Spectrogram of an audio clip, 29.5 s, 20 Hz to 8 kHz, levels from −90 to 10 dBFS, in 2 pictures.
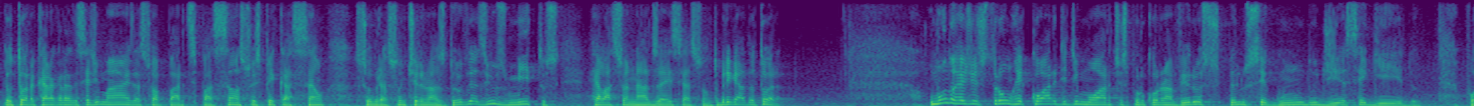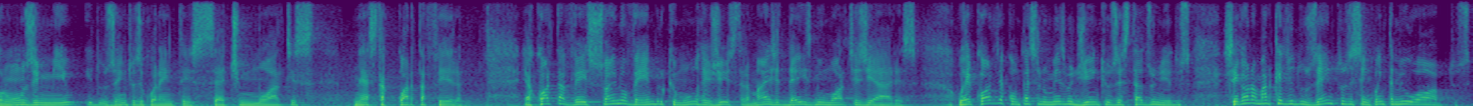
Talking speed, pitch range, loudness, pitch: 160 wpm, 135-175 Hz, -25 LUFS, 155 Hz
